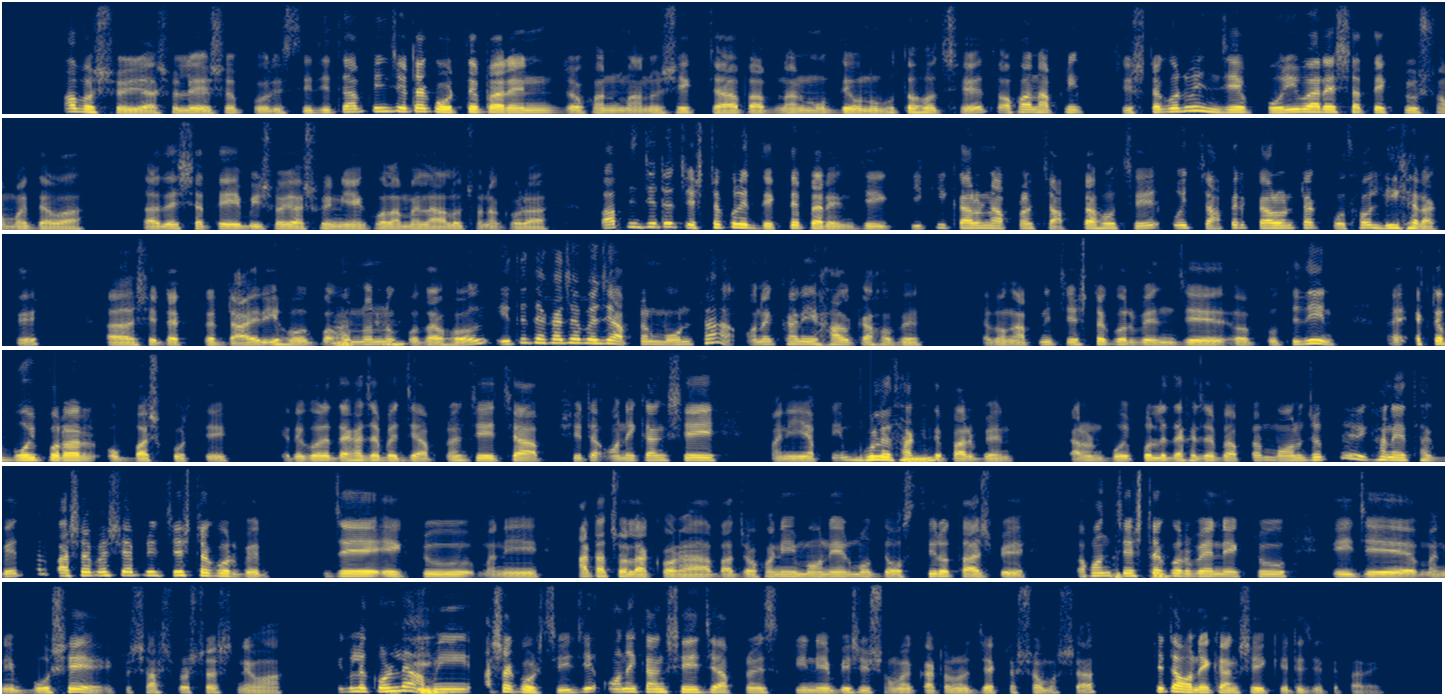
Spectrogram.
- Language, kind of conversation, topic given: Bengali, advice, আপনি কি স্ক্রিনে বেশি সময় কাটানোর কারণে রাতে ঠিকমতো বিশ্রাম নিতে সমস্যায় পড়ছেন?
- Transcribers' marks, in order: "মানে" said as "মানি"; tapping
